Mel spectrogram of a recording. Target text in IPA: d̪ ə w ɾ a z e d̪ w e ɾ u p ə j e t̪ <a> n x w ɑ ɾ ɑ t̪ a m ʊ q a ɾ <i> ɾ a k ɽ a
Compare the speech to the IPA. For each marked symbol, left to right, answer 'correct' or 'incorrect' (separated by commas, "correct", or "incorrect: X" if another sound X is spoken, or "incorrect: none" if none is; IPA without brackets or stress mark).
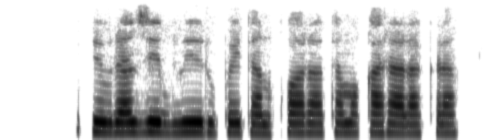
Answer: correct, incorrect: a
